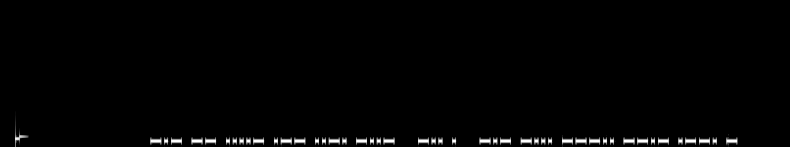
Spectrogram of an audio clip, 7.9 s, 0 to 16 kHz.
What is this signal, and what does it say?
Morse code, heard as a keyed tone, about 34 wpm, 700 Hz. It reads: KM4WFX DE KB8QPT
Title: USA Callsign DE Callsign - 6 Characters - 35wpm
